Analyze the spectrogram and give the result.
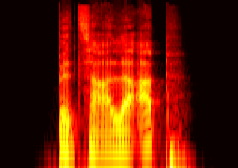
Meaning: inflection of abbezahlen: 1. first-person singular present 2. first/third-person singular subjunctive I 3. singular imperative
- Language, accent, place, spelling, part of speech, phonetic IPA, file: German, Germany, Berlin, bezahle ab, verb, [bəˌt͡saːlə ˈap], De-bezahle ab.ogg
